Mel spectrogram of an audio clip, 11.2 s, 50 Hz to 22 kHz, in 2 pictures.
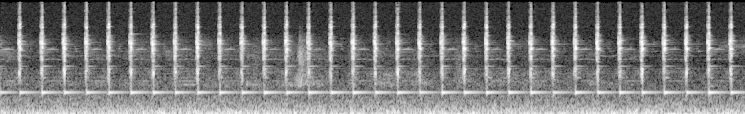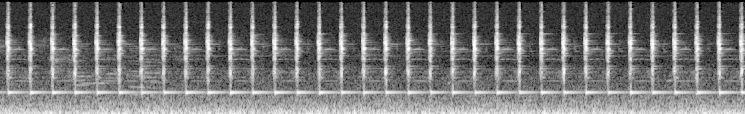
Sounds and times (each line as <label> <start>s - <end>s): rotary pocket skeleton watch ticking 0.0s - 11.1s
